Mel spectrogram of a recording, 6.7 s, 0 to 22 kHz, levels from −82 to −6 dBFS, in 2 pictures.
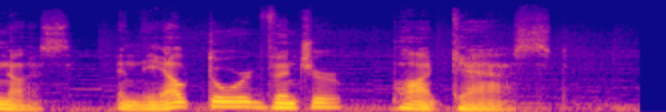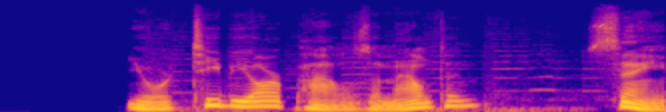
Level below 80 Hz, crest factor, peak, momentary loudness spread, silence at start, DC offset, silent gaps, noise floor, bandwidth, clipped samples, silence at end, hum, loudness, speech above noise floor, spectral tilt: -36 dBFS; 16 dB; -4 dBFS; 14 LU; 0 s; under 0.1%; 3.49-3.92 s; -44 dBFS; 16.5 kHz; under 0.1%; 0 s; none; -20 LUFS; 26 dB; -6.5 dB/octave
